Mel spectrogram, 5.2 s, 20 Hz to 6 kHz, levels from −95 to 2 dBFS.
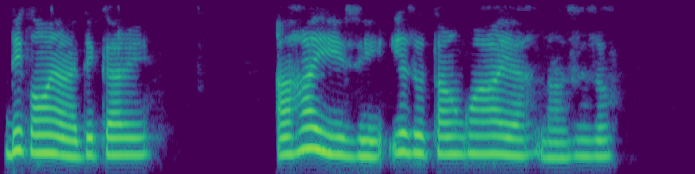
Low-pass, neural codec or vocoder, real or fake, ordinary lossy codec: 5.4 kHz; none; real; none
